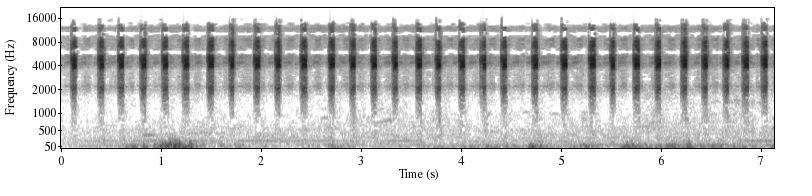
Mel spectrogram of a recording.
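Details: Cicadas in Greek summer: a cicada sings in loud, evenly spaced buzzy pulses, several each second.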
